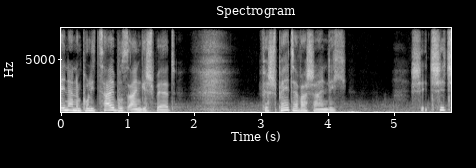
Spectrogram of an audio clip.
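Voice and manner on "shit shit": panicked whisper. Acted. Trapped, panicked cursing under breath.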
